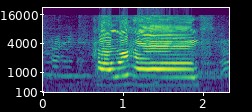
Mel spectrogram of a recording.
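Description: A high voice cries out, sliding up into one loud, long held note that lasts about a second and stops just before the end.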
